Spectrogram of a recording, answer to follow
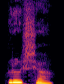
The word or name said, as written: ಕಾರೀಷ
